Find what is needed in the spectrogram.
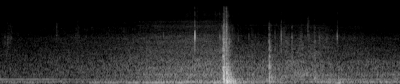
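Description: A Jeep Wrangler door shutting with one solid thunk about halfway through, amid handling and wind noise, followed by a lighter click.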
